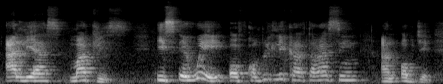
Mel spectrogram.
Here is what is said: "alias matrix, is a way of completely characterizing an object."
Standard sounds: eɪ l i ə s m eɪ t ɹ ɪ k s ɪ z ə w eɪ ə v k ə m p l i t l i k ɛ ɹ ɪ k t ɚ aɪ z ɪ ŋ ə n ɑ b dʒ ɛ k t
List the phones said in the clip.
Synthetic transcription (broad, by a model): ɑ l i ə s m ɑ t ɹ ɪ s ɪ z ə w eɪ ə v k ə m p l i t l i k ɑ ɹ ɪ k t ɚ aɪ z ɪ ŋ ə n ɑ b dʒ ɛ k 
